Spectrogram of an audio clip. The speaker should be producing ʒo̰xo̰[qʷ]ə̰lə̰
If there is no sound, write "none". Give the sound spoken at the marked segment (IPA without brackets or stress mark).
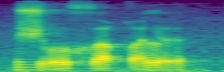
qʷ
